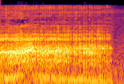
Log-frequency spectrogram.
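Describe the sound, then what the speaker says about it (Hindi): A wolf growls in a cartoon horror story, a loud, close, sustained rumbling snarl lasting over a second before cutting off abruptly. "तभी भेड़िया उसे देखकर गुर्राने लगता है।"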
